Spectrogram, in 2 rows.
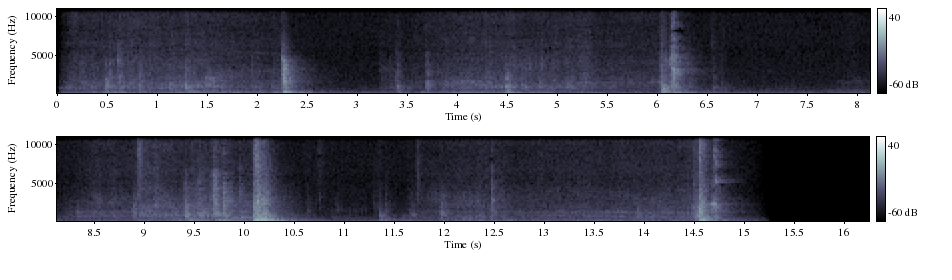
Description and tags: Raw sound of cheap sliding doors open/close. Various takes captured in a middle size livingroom (some reverb) with zoom H4n. Normalized/render in Reaper.
close, door, open, sliding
